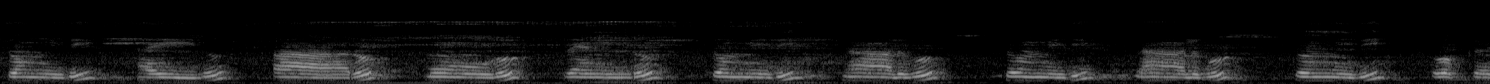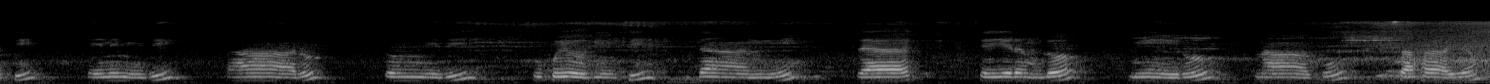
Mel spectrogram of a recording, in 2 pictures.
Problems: constant background noise, low volume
